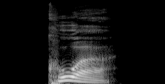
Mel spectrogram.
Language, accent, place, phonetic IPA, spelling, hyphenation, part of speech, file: German, Germany, Berlin, [koːɐ̯], Kor, Kor, noun, De-Kor.ogg
- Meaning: cor (unit of measure)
